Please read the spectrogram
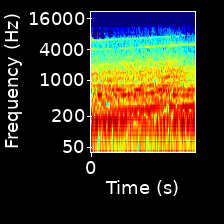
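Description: Race car engine heard from inside the cockpit, its pitch climbing steadily under acceleration.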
